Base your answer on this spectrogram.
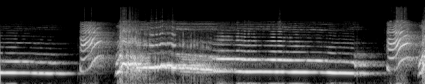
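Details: Howling dog from a funny compilation, a sustained rich tonal howl with a wavering rising onset that settles into a long level tone, bracketed by short sliding yelps.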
